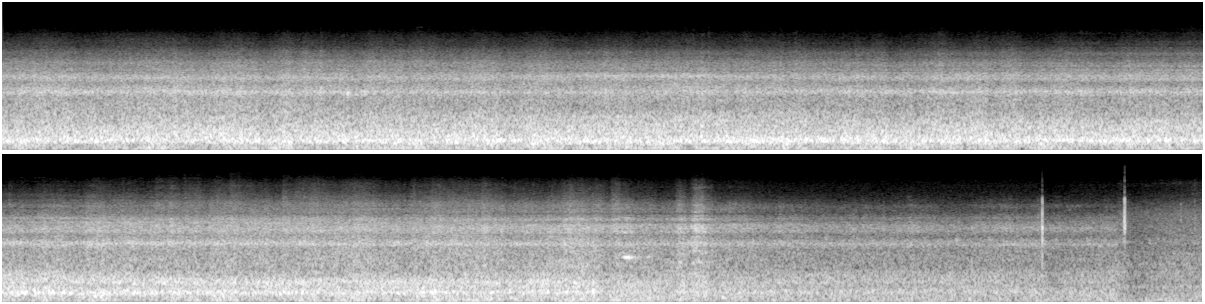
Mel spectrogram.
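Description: A freight train of loaded open wagons rolls past with a steady rumble of wheels on rail and a few faint, steady high tones. It fades away over the last few seconds as the end of the train goes by, with a couple of sharp clicks near the end.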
